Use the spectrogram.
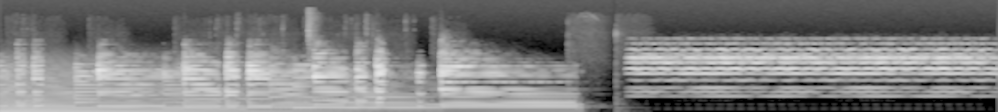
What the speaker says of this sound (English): This is the same Farfisa sound that you heard before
